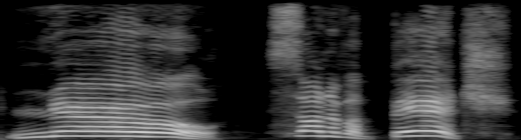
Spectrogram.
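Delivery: high, loud, drawn-out cartoon curse; mock furious roar. Megatron cursing his loss, high loud and slow. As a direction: curse the heavens slowly. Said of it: "Megatron is like".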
